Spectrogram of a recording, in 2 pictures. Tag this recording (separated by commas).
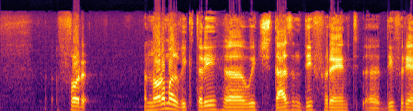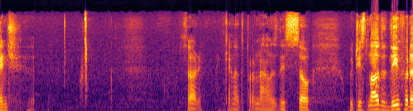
Speech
